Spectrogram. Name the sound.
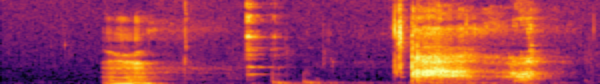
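glasses clinking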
